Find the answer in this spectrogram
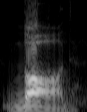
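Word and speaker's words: ضَ: Therefore, when we pronounce the letter dad with a fatha, we're going to pronounce it more like da, similar to the English word dawn, because the dad is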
